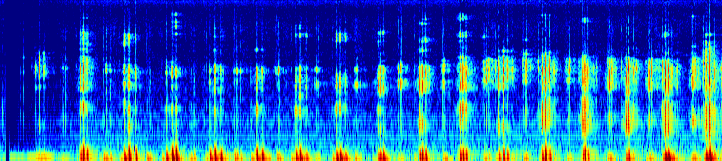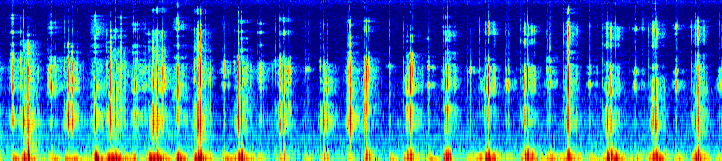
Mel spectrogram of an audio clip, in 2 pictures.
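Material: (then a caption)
Plastic. A small, round, hollow yellow plastic jar with a lid is held in both hands while fingernails tap and click quickly on the lid. The result is a fast, somewhat uneven stream of short, dry taps, each with a low hollow thump and a bright clicky edge, at about three per second. The taps stop dead with no ring.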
